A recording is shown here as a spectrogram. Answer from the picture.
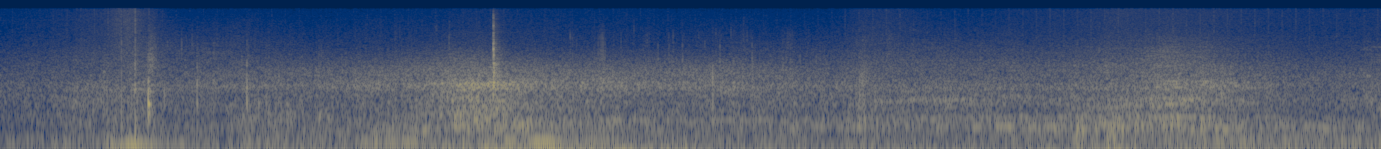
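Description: Light handling noise at a workbench while an external display cable is hooked up to a laptop, with a sharp click about a second in and another near four seconds in, over a steady low mains hum.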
